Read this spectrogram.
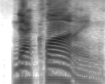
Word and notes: neckline: American English

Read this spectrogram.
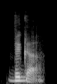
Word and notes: vigour: Indian

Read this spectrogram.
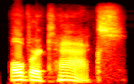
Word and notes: overtax: American English

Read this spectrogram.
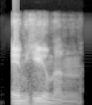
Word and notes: inhuman: British English

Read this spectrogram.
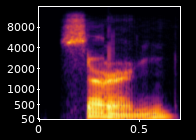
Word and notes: CERN: American English

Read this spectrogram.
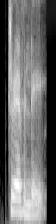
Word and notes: trevally: Indian

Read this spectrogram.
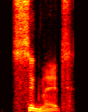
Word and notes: cygnet: British English

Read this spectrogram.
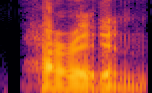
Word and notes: harridan: American English

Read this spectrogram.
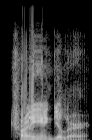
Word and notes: triangular: American English

